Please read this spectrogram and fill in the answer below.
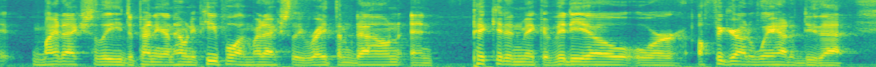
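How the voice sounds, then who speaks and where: A man speaks while noticeable background noise carries on. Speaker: carpenter and YouTuber. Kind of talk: casual vlog to camera. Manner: fast; animated.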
